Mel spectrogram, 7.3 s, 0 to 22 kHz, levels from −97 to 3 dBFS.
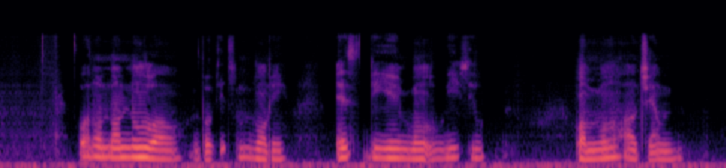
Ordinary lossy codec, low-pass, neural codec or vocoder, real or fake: none; none; autoencoder, 22.05 kHz, a latent of 192 numbers a frame, VITS, trained on many speakers; fake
